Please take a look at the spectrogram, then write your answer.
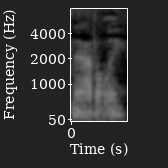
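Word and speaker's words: Nathalie: know y'all know na Natalie it's spelled n a t h a l i e but I think it's Natalie is how she says it so this is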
